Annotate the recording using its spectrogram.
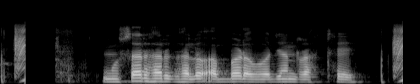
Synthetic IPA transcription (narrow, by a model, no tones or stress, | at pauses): musɐɾɦɐɾɡʱɐlo̰ʔɐ̰bɐɽwɐd͡ʒɐnɾɐht̪eː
